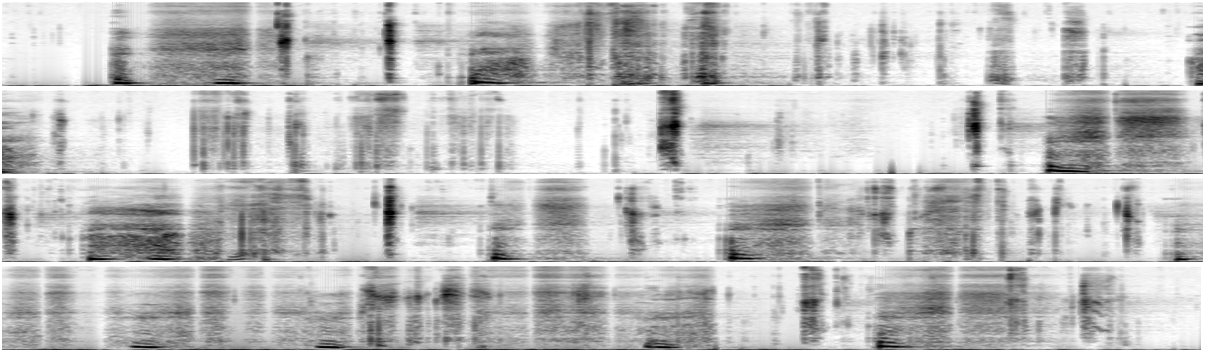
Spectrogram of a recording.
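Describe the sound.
Wet kissing sounds in an intimate roleplay: many soft lip smacks and moist clicks in an irregular rhythm, quiet throughout, with a few brief pauses.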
